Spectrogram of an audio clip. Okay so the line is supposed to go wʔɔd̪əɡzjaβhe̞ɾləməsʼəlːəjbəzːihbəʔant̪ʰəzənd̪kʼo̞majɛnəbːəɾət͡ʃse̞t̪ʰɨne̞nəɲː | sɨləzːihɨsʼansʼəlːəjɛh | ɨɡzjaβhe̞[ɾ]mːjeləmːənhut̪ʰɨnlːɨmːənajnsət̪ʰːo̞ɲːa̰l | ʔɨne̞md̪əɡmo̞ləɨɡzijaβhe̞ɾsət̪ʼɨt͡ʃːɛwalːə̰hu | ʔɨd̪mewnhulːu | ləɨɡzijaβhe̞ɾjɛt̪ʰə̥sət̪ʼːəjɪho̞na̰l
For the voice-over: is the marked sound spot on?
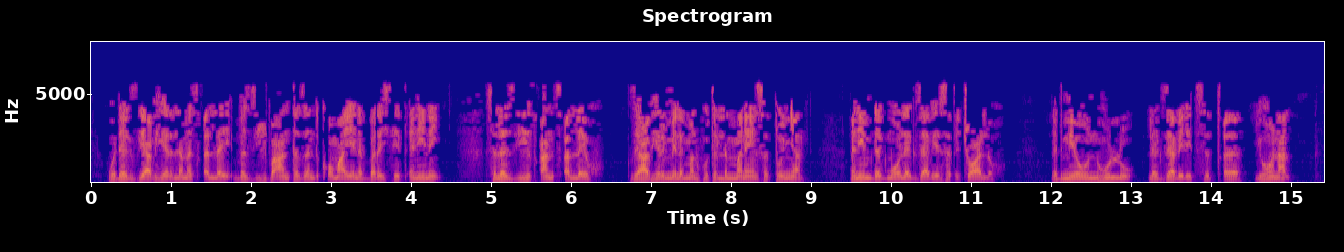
yes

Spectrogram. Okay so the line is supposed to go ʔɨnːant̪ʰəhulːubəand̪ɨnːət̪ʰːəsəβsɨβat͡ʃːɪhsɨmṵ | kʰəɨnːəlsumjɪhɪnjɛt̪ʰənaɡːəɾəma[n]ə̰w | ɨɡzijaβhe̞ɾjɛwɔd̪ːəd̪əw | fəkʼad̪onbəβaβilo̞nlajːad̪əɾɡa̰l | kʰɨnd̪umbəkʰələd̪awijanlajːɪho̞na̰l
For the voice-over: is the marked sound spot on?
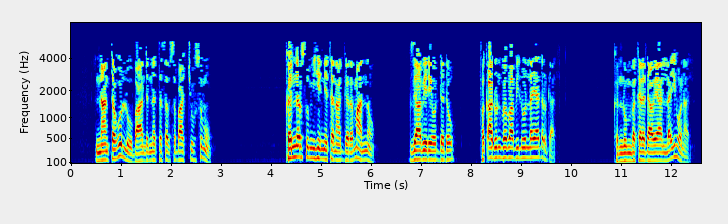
no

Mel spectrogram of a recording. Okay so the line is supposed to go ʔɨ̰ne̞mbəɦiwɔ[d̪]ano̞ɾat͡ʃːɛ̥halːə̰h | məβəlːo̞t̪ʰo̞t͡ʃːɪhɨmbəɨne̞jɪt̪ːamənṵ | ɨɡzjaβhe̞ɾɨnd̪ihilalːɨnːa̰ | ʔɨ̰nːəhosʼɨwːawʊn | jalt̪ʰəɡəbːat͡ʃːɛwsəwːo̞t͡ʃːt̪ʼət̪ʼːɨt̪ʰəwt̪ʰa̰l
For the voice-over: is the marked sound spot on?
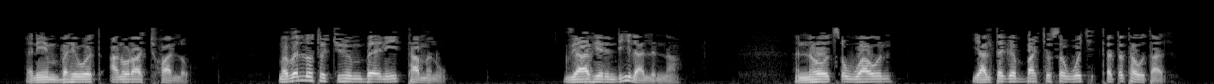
no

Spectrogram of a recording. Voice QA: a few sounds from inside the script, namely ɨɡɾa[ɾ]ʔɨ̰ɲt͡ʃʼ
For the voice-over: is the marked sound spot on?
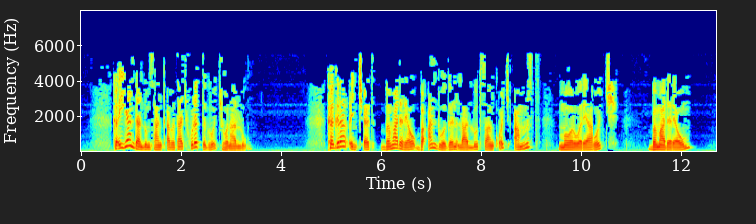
yes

